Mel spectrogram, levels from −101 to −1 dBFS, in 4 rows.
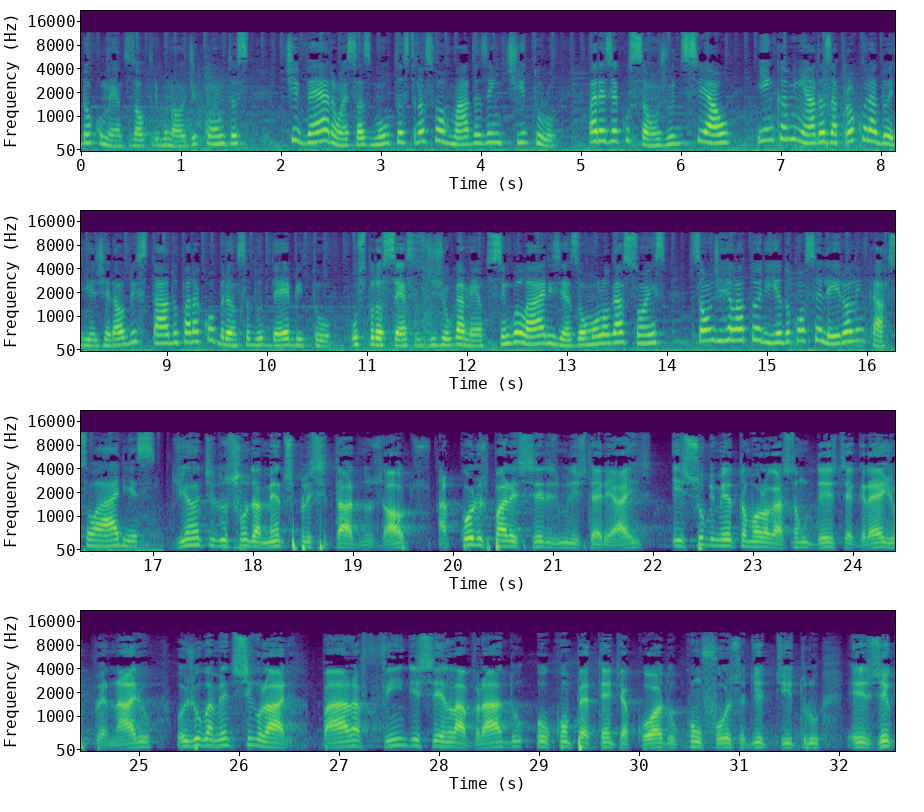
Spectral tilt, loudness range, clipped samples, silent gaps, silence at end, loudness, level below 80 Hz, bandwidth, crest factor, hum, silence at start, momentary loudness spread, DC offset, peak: -4.5 dB/octave; 4 LU; under 0.1%; none; 0 s; -23 LUFS; -44 dBFS; 11.5 kHz; 20 dB; none; 0 s; 10 LU; under 0.1%; -4 dBFS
